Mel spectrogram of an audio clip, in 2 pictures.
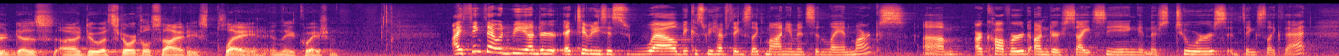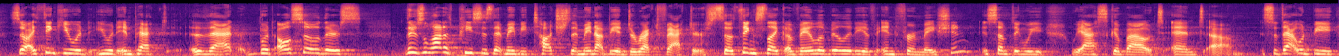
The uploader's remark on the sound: moderated a panel at the Columbus Metropolitan Club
